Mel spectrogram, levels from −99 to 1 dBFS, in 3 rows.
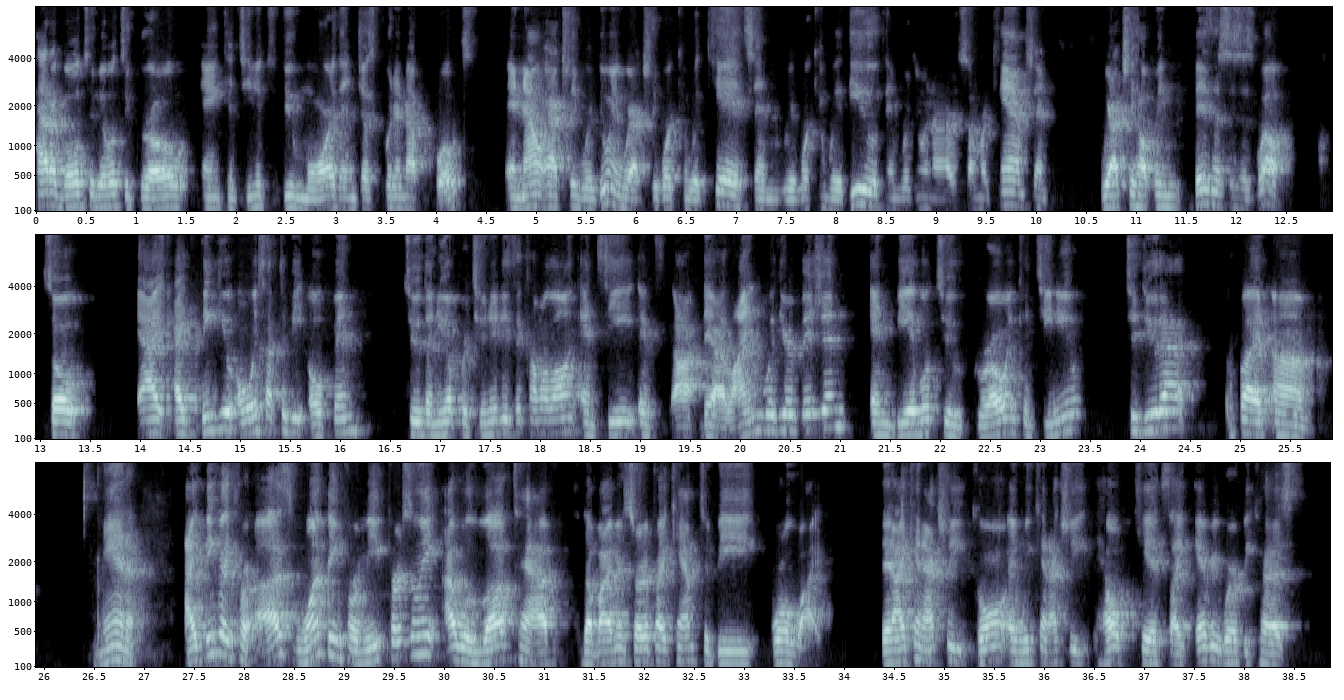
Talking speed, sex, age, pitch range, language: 190 wpm, male, 30-49, 125-160 Hz, English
